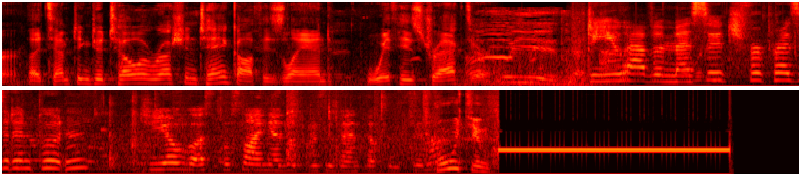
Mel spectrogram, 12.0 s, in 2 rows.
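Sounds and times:
speech: 0:00.0 - 0:09.8
censorship bleep tone: 0:09.7 - 0:11.5.

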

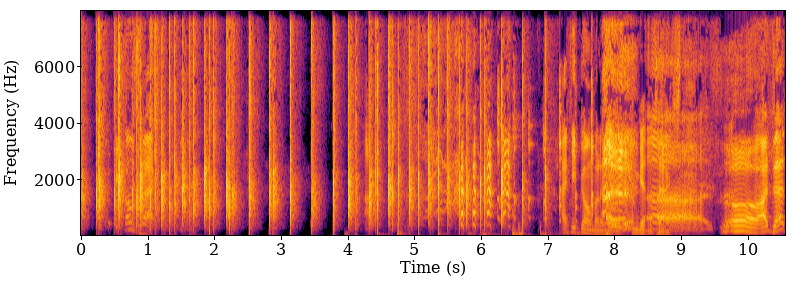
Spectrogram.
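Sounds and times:
hand clapping: 0:00.0 - 0:07.8
speech: 0:00.6 - 0:01.3, 0:07.2 - 0:10.5
laughter: 0:04.2 - 0:10.5.

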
